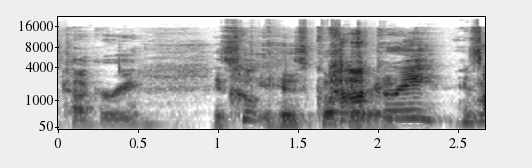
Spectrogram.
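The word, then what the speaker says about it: kukri: and I take my cookery and I go down on this guy. I believe it's pronounced kakari. His his cookery. It's a pan. My cookori. my kakori.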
